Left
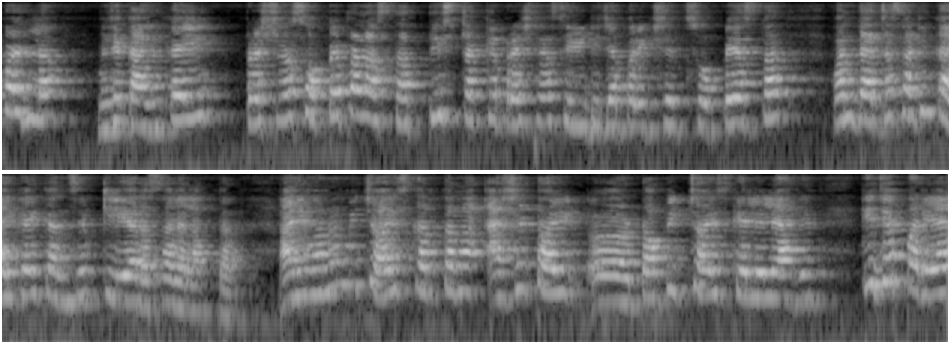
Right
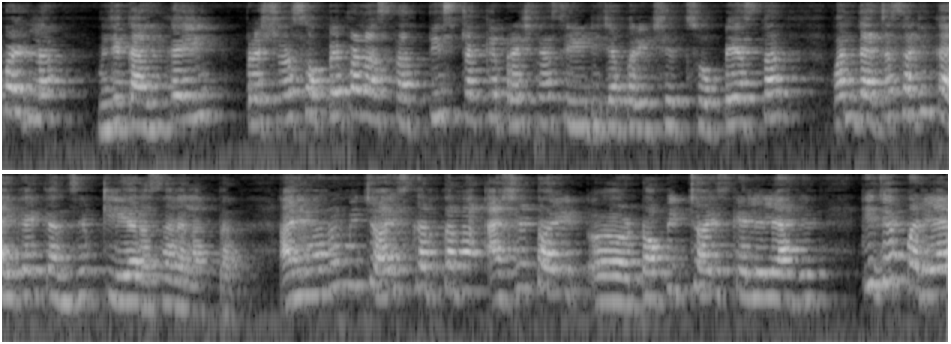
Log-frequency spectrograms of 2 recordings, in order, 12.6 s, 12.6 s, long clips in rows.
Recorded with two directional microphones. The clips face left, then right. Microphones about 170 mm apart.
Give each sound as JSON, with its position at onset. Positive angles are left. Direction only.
{"t": 0.7, "sound": "a woman's voice", "side_deg": 25}
{"t": 3.3, "sound": "a woman's voice", "side_deg": 25}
